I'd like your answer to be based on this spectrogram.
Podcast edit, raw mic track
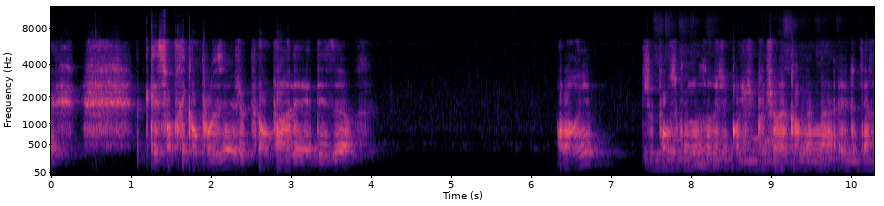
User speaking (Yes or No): Yes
